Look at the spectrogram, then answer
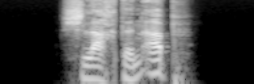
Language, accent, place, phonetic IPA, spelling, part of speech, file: German, Germany, Berlin, [ˌʃlaxtn̩ ˈap], schlachten ab, verb, De-schlachten ab.ogg
- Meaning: inflection of abschlachten: 1. first/third-person plural present 2. first/third-person plural subjunctive I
